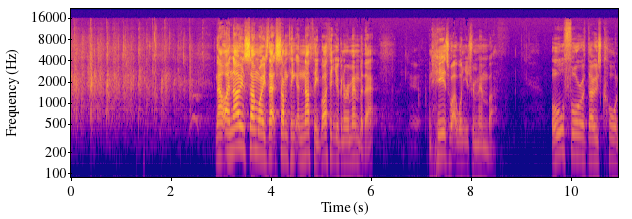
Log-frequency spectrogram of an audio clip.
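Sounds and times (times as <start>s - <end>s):
audience applause: 0.0s - 2.8s
speech: 2.9s - 6.1s, 7.2s - 8.6s, 9.6s - 10.9s.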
